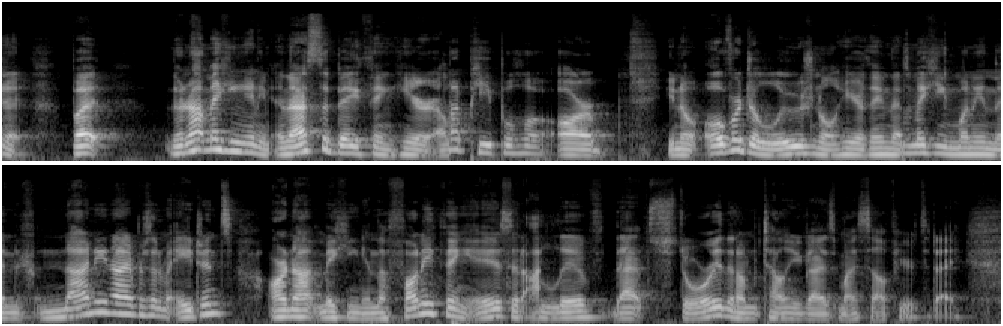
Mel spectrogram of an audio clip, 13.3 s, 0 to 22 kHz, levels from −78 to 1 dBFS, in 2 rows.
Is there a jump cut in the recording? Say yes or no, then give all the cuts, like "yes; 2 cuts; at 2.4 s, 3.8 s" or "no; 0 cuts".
yes; 6 cuts; at 1.8 s, 3.0 s, 6.0 s, 6.9 s, 9.1 s, 10.2 s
